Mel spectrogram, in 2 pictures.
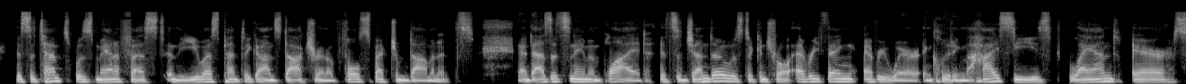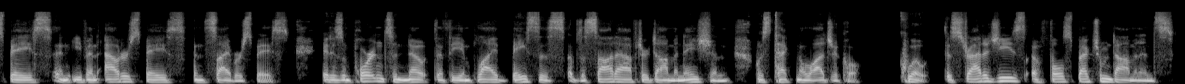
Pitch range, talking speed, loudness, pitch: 105-135 Hz, 155 wpm, -19 LUFS, 115 Hz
